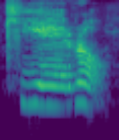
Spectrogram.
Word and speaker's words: quiero: want key air in so you can tell there's a pronunciation difference because the ones with the IE are a bit more like a key sound at the beginning quiero quieres and without the ayats a case kind of sound so Terry mas almost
